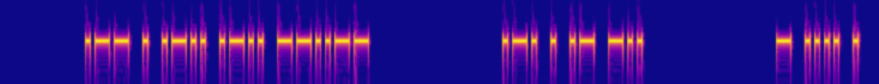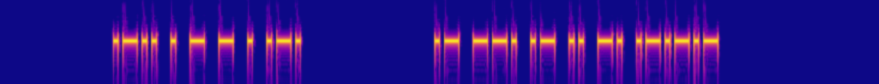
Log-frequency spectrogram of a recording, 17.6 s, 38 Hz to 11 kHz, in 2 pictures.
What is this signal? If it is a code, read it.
Morse code, heard as a keyed tone, about 25 wpm, 700 Hz. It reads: WELL, READ THE LETTER AGAIN.
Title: 4x Word-Spacing - Sentences from Top 300 Words - 25wpm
